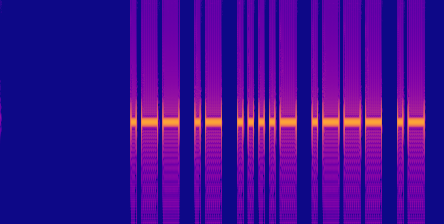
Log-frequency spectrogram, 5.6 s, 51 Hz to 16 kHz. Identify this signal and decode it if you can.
Morse code, heard as a keyed tone, about 18 wpm, 700 Hz. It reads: WA4JA
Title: Speed Racing - USA Call Signs 15wpm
